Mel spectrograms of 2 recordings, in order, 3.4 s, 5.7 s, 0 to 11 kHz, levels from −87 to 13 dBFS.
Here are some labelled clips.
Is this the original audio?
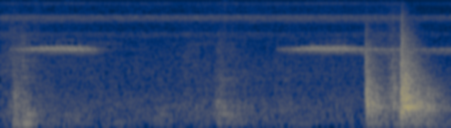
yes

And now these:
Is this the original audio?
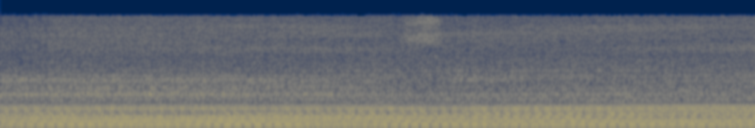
yes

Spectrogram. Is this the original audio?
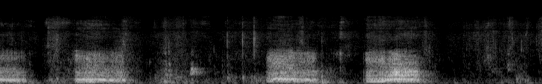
no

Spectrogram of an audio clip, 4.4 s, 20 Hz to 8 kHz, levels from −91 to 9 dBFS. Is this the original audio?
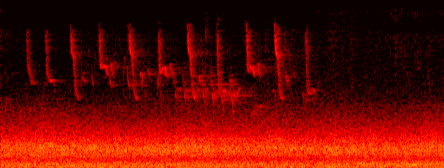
yes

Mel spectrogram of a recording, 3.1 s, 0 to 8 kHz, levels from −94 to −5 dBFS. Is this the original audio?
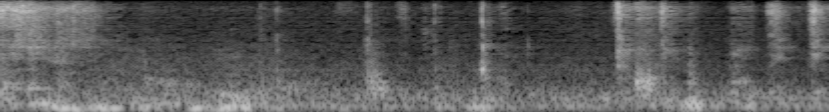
no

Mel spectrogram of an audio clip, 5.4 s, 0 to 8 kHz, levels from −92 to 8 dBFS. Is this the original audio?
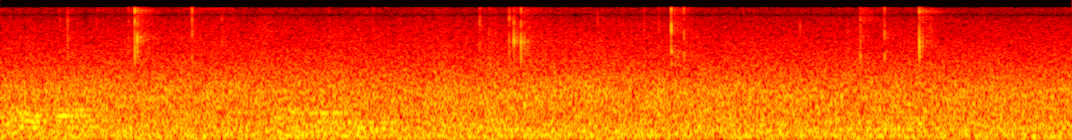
yes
